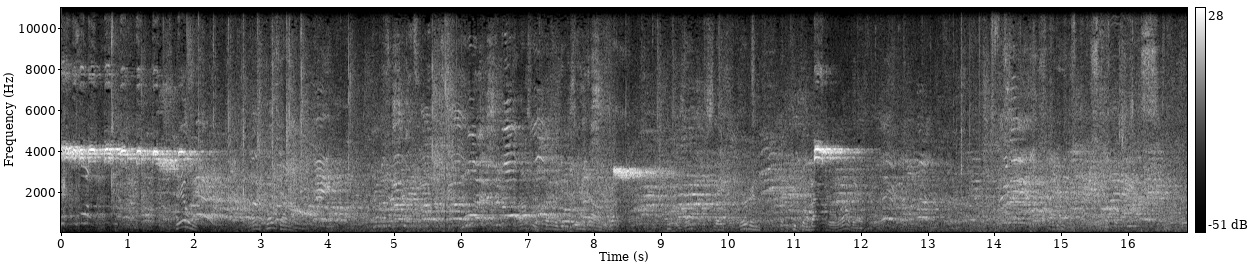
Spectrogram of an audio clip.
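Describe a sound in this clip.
A crowd of spectators shouts and cheers throughout a large echoing gym.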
